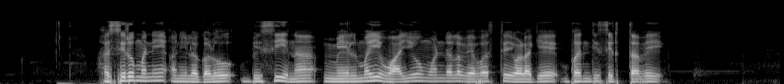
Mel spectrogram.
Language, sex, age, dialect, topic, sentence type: Kannada, male, 25-30, Mysore Kannada, agriculture, statement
